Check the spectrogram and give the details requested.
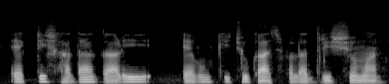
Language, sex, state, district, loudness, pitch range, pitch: Bengali, male, West Bengal, Alipurduar, -22 LUFS, 95-110 Hz, 100 Hz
